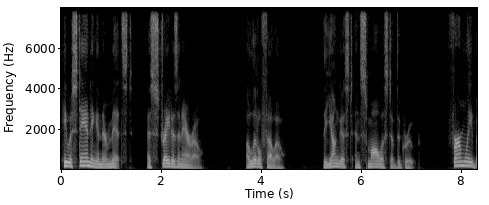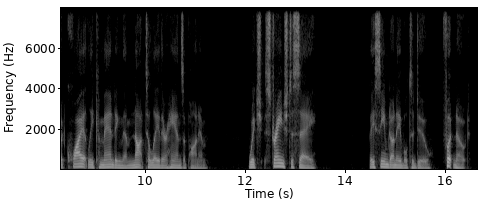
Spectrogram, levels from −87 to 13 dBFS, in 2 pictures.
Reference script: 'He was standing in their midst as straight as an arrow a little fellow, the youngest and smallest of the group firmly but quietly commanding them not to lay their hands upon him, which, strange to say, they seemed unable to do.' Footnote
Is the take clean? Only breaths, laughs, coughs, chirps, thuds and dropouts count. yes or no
yes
